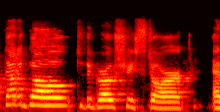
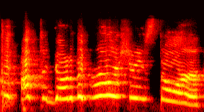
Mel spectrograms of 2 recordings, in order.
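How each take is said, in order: First: It is said in an annoyed, complaining tone. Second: It is said joyfully, with laughter.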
